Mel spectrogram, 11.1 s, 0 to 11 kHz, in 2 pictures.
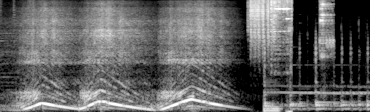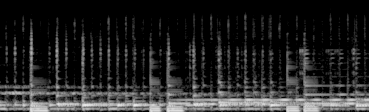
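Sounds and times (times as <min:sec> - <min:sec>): motorcycle engine revving: 0:00.0 - 0:03.8.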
